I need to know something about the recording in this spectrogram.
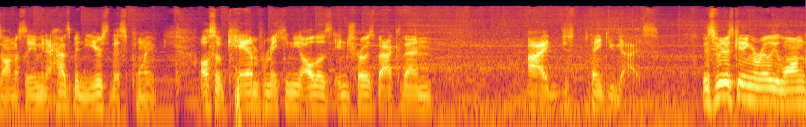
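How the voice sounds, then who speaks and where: Young man, deep low voice, bright edgy tone, earnest, rambling, apologetic, gameplay voice-over. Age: young adult. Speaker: YouTuber and streamer.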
